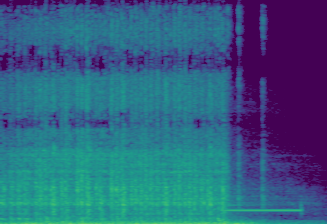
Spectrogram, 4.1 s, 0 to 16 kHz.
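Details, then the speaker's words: 1999 Ford F250 7.3L Powerstroke diesel, presumed to have run out of fuel, switched to 12 volts, key cycled until the wait-to-start light goes out. The starter churns about three beats a second without catching, then a chime sounds: cranks, no start. "oh, that's not the result I was hoping for. All right, I'm not going to overwork this starter."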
